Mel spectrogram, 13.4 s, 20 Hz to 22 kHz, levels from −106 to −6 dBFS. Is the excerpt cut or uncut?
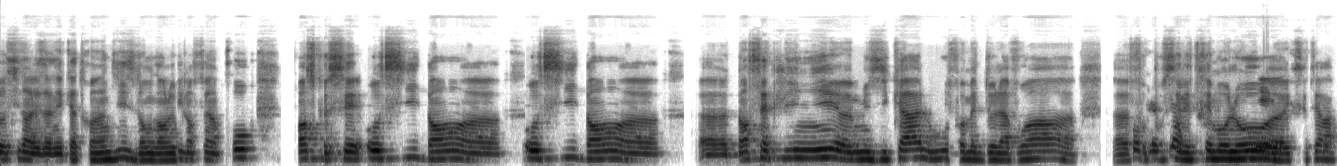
cut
